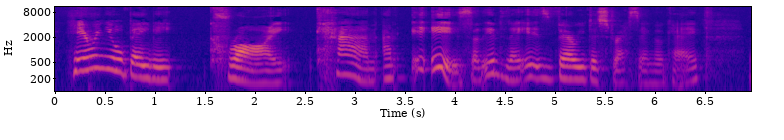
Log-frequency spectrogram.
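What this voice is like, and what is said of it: Hoarse, croaky throat. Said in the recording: “I've got a frog in my throat”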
